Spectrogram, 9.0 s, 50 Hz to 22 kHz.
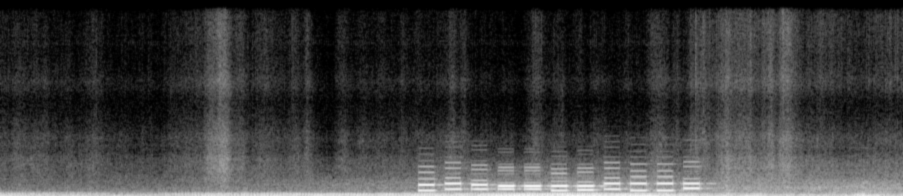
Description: DTMF, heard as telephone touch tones, dialled by machine, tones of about 160 ms, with room echo and street noise. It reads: 2987714933#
